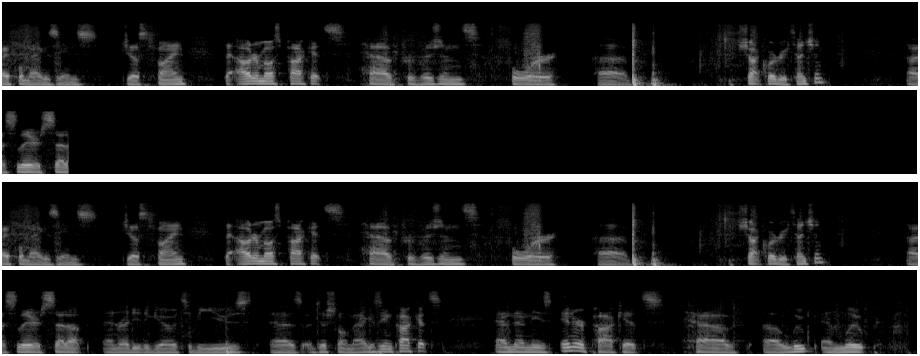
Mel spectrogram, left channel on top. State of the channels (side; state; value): left; drops out; at 9.9 s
